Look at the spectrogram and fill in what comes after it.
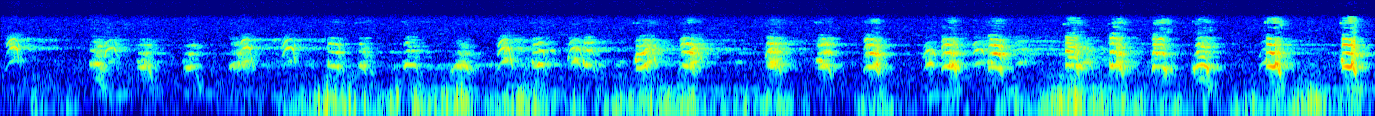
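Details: Serbian hounds, two dogs hunting on a fox and roe deer trail. They give dense, overlapping baying in a near-continuous chorus of tonal bays, speeding up toward the end, with low rumbling noise underneath.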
